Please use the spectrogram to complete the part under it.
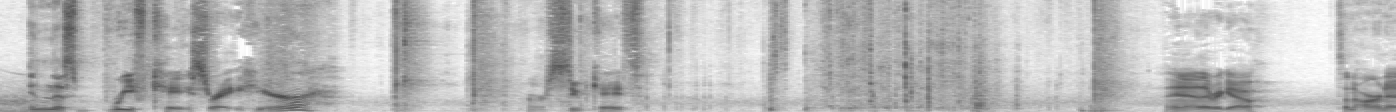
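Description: Plastic parts click and knock as they are handled close by.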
